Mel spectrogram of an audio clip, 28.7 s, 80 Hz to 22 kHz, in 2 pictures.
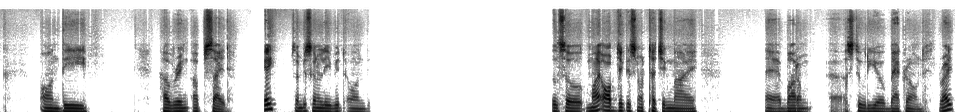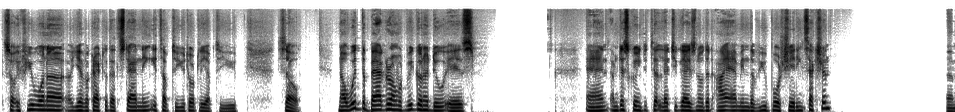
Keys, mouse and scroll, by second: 0.6-1.5 scroll down 2, 1.5-1.9 scroll up 3, 2.3-7.2 shift+right drag, 3.1-3.4 scroll down 2, 3.9-4.7 scroll up 2, 4.7-5.1 scroll down 1, 5.1 middle click, 5.8-6.2 scroll down 1, 6.2 middle click, 7.2-17.9 middle drag, 17.8-18.4 scroll down 2, 18.6-19.2 middle drag, 19.4 shift+middle click, 19.5 middle click, 21.3-21.9 middle drag.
